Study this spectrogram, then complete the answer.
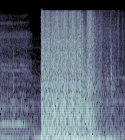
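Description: Rapid burst of nail gun fire in the game Garry's Mod, loud and close, a dense rattling volley lasting about a second after a brief quiet lead-in.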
